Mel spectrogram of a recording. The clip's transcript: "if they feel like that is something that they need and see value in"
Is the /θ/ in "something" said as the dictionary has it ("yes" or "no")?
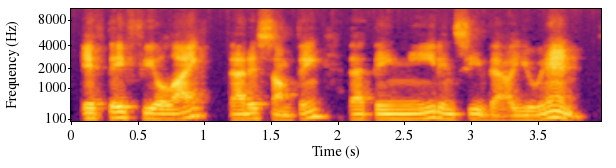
yes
